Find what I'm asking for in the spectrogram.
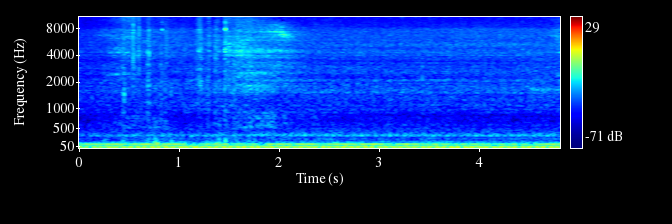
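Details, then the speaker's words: Car brake pedal worked at steady engine idle with no squeak or creak, after lubricating the pedal bushing that squeaked when the pedal was released. "as you can tell look at that the bushing is now lubricated"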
